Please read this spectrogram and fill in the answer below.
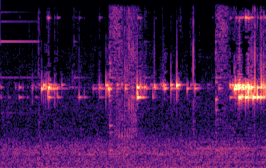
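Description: Insects chirping in short, high-pitched trills that come and go, over a steady low rumble.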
